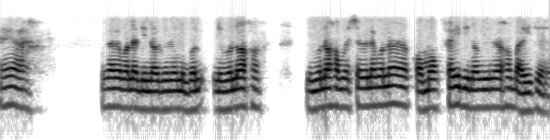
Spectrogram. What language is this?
Assamese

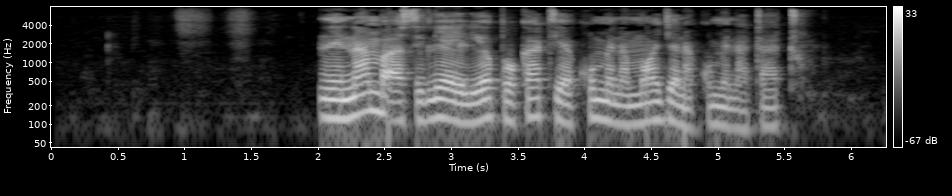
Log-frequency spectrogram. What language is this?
Swahili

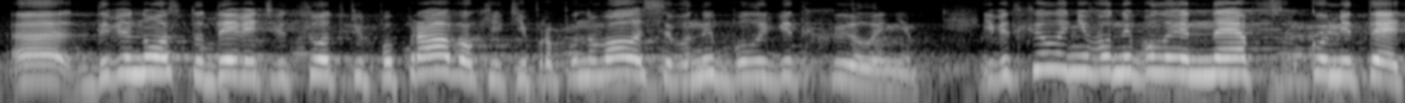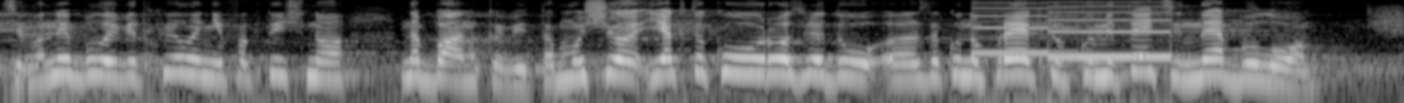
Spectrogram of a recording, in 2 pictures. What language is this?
Ukrainian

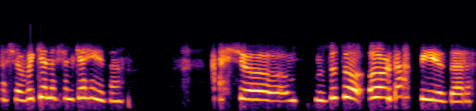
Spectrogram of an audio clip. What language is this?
Kashmiri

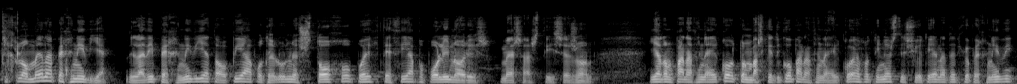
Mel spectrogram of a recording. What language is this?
Greek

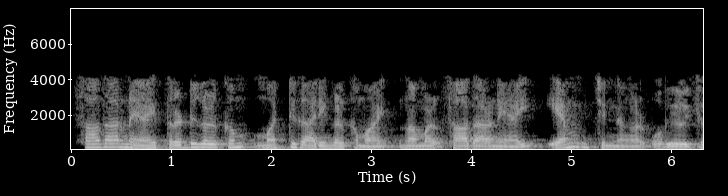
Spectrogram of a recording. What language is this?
Malayalam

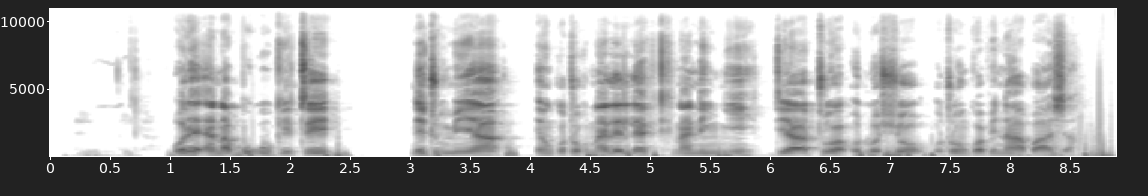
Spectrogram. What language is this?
Masai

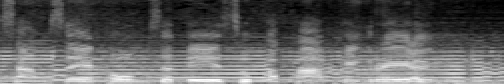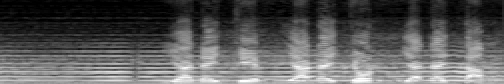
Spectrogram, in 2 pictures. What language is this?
Thai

